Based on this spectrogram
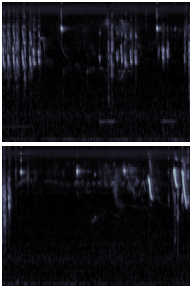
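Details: Several saffron finches at a feeding spot: a quick stuttering burst of buzzy notes, then scattered high chirps and short twittering phrases from overlapping birds, ending with loud downslurred notes.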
